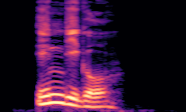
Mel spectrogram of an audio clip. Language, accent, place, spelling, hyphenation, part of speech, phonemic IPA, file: German, Germany, Berlin, Indigo, In‧di‧go, noun, /ˈɪndiɡo/, De-Indigo.ogg
- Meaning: 1. indigo, a dye 2. Indigofera, plant traditionally used to produce indigo 3. indigo, a colour (mostly used without an article)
